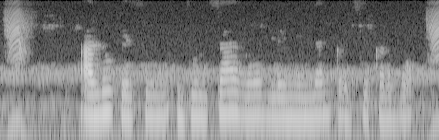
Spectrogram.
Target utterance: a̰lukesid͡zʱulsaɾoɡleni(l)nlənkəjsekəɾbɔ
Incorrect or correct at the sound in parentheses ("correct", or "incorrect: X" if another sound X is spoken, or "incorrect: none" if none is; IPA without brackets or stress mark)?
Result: incorrect: none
